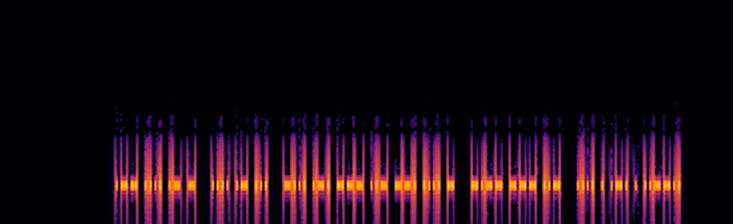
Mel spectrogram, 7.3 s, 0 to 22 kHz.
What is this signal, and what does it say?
Morse code, heard as a keyed tone, about 50 wpm, 700 Hz. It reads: WHAT HAS BROUGHT YOU HERE?
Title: Sentences from Top 500 Words 50wpm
